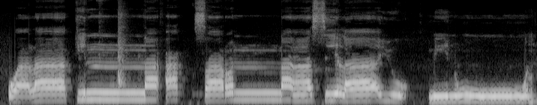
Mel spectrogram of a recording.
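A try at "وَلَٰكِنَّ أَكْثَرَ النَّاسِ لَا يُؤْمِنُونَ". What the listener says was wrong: Oke, kaf sukunya dipercikan dulu. Ka. Ya, aksaro.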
